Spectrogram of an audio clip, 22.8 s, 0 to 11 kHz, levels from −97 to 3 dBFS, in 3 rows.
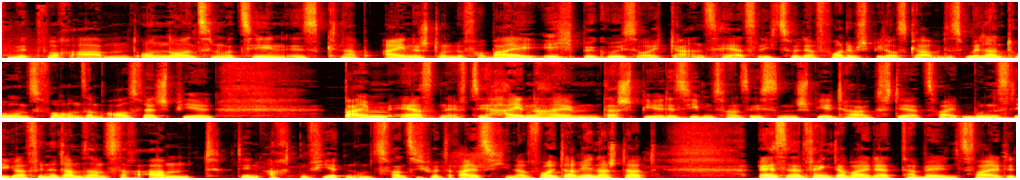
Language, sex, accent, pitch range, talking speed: German, male, German, 120-145 Hz, 135 wpm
